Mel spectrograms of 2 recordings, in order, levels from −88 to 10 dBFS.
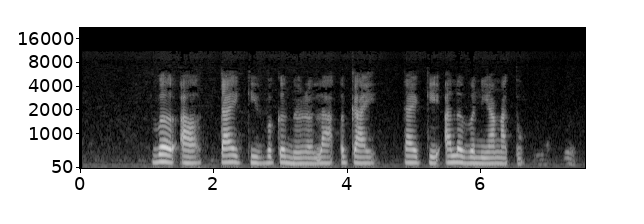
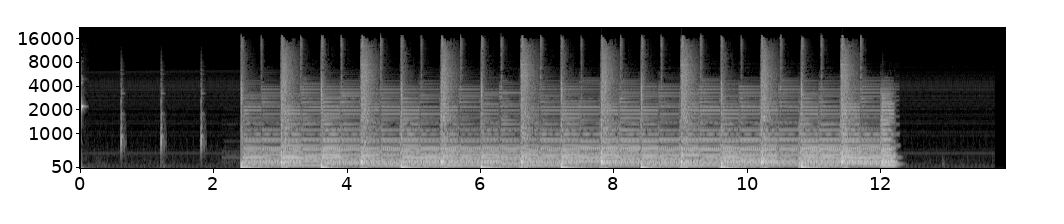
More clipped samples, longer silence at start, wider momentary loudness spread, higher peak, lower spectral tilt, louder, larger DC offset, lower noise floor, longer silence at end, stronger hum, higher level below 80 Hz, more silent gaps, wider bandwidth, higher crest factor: neither; first, 1.1 s vs 0 s; second, 13 LU vs 17 LU; about the same, 0 dBFS vs 0 dBFS; first, -8 dB/octave vs -4.5 dB/octave; second, -19 LUFS vs -16 LUFS; neither; second, -51 dBFS vs -61 dBFS; second, 0.15 s vs 1.55 s; second, none vs 50 Hz at -40 dBFS; second, -50 dBFS vs -28 dBFS; neither; second, 11 kHz vs 18.5 kHz; about the same, 18 dB vs 18 dB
